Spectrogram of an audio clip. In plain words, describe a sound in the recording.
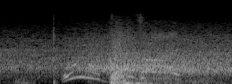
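A body slams hard onto the wrestling ring mat with a heavy thud.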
